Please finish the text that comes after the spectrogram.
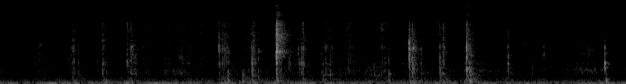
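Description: Nightmare Before Christmas tarot cards being shuffled, a run of soft, quick riffling and flicking card sounds with a few sharper snaps, close and quiet, no voices.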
